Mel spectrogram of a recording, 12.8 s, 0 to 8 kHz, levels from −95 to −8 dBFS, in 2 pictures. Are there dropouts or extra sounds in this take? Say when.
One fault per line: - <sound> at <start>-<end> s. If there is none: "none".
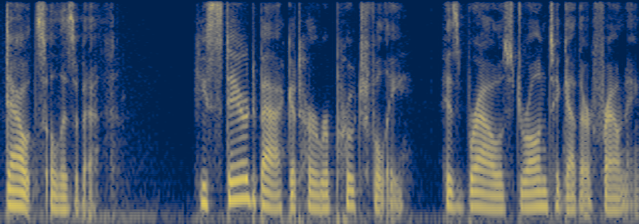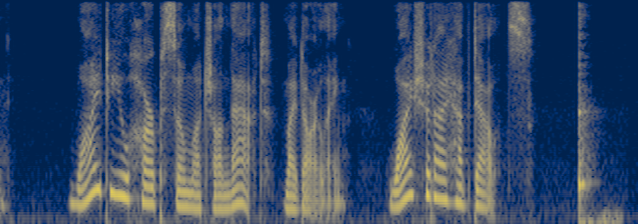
- tap at 12.2-12.6 s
